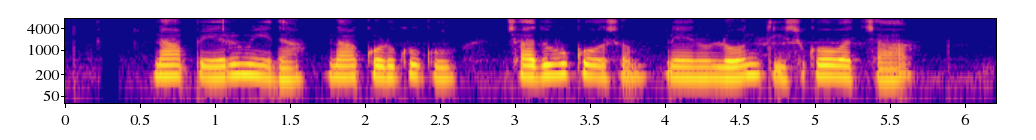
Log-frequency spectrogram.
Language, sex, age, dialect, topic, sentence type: Telugu, female, 18-24, Utterandhra, banking, question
